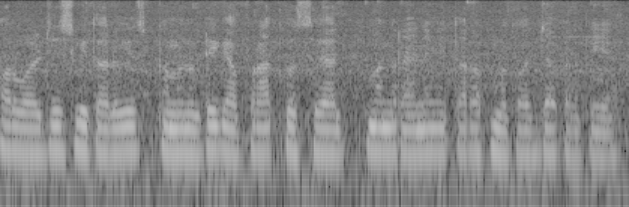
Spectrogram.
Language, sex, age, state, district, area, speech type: Urdu, male, 60+, Maharashtra, Nashik, rural, spontaneous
